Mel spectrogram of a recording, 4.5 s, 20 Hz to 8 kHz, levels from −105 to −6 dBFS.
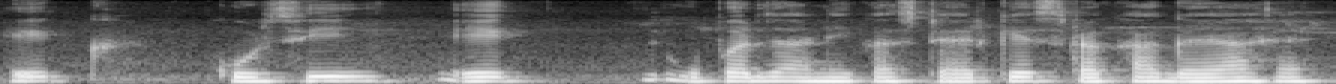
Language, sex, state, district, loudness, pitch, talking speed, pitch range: Hindi, male, Gujarat, Valsad, -16 LUFS, 140 Hz, 135 wpm, 135-145 Hz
